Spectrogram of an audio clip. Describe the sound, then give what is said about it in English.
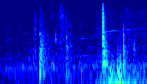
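A car driving through downtown traffic in Tijuana, Mexico, heard from inside, with a steady low rumble that swells toward the end and a few sharp clicks and thumps cutting through. “Teddy Cruz is giving me a driving tour of Tijuana.”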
